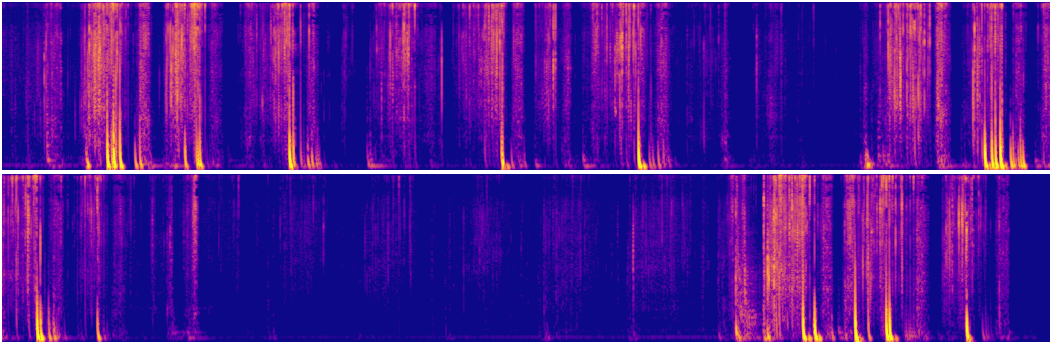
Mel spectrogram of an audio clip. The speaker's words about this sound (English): I need you guys to rate the, like, sounds of these slimes, I guess. Leave a comment which one you like best. So this one is called Crunch Bomb. I'll stop talking.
